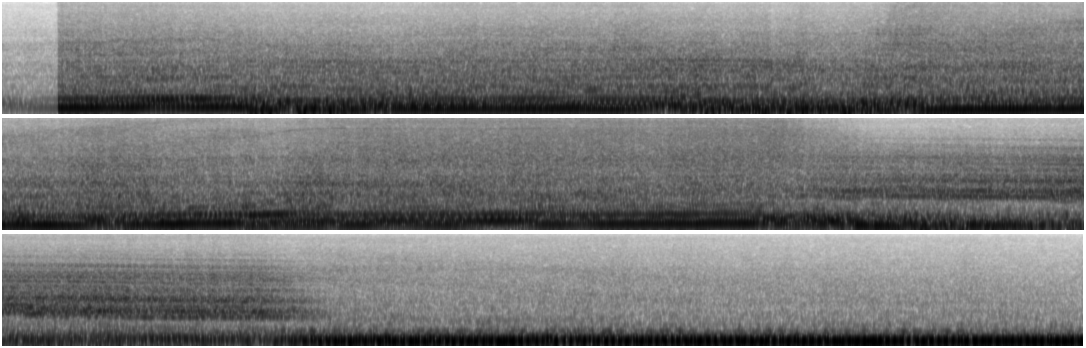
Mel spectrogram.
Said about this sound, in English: we decided to head back to the dyno to see what kind of horsepower it could make on the new tune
